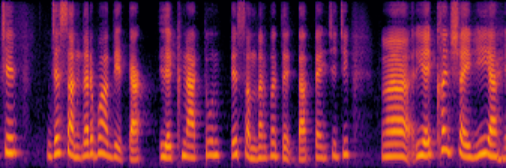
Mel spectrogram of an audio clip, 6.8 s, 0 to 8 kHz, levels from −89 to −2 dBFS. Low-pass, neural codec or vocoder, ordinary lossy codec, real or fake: none; codec, 16 kHz, 0.5 kbps, FunCodec, trained on Chinese and English, 25 frames a second; none; fake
